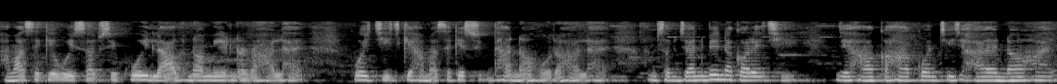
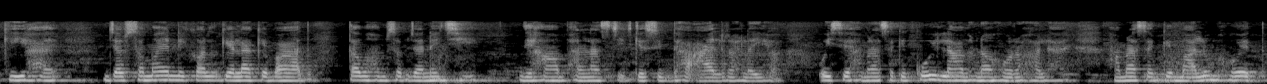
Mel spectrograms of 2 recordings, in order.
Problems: background sounds at intervals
